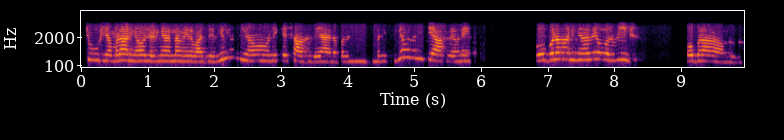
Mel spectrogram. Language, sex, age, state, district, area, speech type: Dogri, female, 18-30, Jammu and Kashmir, Reasi, rural, conversation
